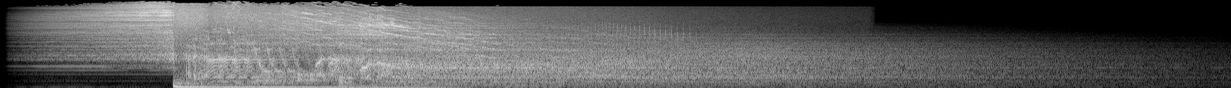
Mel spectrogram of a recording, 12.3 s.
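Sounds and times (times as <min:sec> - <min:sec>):
universal transition sound effect: 0:00.5 - 0:08.7.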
